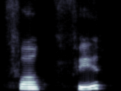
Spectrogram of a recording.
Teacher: غائن موٹا ہے، پھر میں روا باریک ہے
